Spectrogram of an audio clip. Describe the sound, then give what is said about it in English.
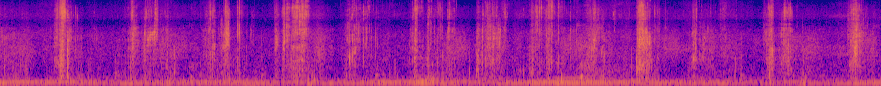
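Running shoes squelching through squishy mud on a snowless stretch of trail at Mono Cliffs, with many soft, fairly quiet footsteps in an uneven walking rhythm. “Actually, this suddenly there's no snow right here. It's just squishy mud. So here's more sound effects for you.”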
